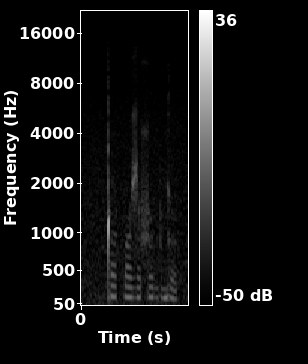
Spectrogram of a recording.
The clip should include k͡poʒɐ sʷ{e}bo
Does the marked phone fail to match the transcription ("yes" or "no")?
yes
